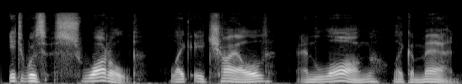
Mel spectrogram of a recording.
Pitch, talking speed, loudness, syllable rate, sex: 120 Hz, 145 wpm, -17 LUFS, 3.1 syllables/s, male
